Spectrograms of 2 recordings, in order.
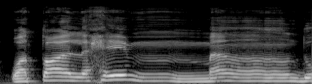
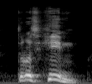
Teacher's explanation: Mim ini huruf idgham bigunnah. Jadi kita kena masukkan bunyi hin ke dalam bunyi mim. Jadi bunyi hin hilang, tinggal jadi bunyi him. Terus him. Macam English kata him. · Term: idgham biguna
